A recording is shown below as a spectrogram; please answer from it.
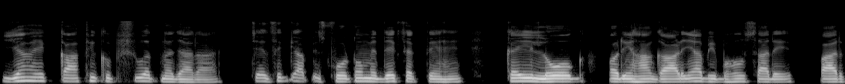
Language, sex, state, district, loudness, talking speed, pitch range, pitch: Hindi, male, Bihar, Gaya, -19 LUFS, 175 wpm, 130-145 Hz, 135 Hz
